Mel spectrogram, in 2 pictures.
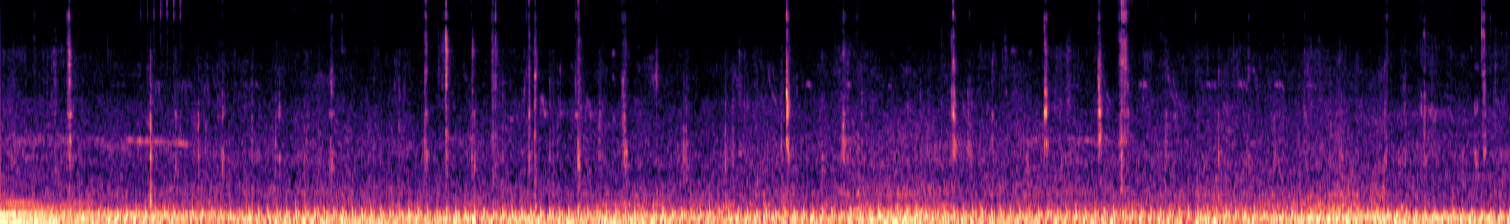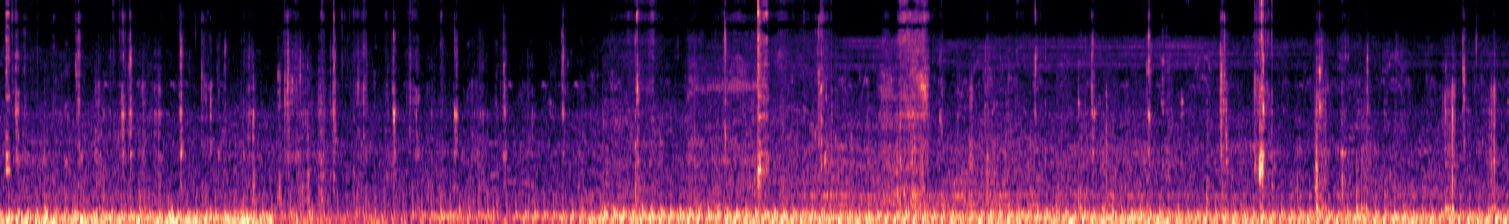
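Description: Eating sounds: chewing with scattered crisp clicks and crunches, like raw vegetables and meat being bitten and chewed, over a low steady rumble that dips for a few seconds about two-thirds of the way through.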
